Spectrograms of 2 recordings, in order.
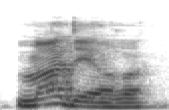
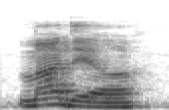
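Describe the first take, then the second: Both takes have the same delivery.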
